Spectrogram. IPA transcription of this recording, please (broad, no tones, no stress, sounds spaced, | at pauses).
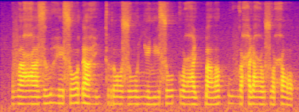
v a ʕ a z ɯ ɦ e s ɔ ɗ a ɦ i k r ɔ z o ʎ e lʲ e s o k o ʕ i k͡p a lˠ ɤ k͡p u v ɯ ħ i ʕ o s o ħ ɔ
